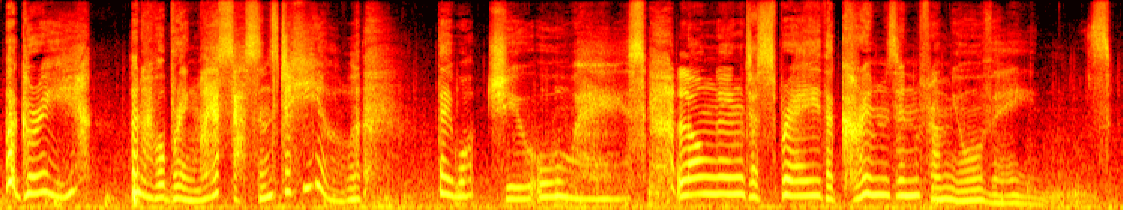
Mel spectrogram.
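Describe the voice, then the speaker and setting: A woman's voice: fairly high pitch, big pitch swings, takes it slowly, fairly bright tone, slight background noise, heavily acted. An actress playing a sadistic young female assassin of a murder cult, taunting in a sing-song voice that slides into whispers. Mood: menacing. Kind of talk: video game cutscene acting.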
